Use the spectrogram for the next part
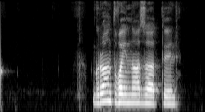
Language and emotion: Russian, neutral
